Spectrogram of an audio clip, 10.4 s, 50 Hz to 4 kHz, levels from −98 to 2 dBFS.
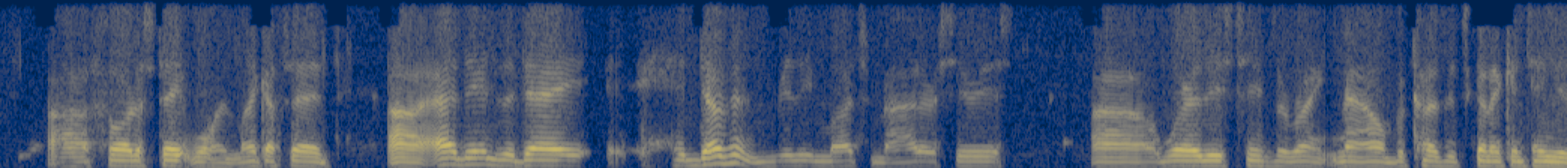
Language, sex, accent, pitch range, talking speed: English, male, American, 110-135 Hz, 185 wpm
